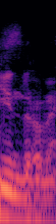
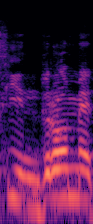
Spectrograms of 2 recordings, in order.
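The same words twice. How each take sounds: First: The stress is on the first syllable. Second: The stress is not on the first syllable. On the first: The speaker calls it right. "si la palabra es esdrújula" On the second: The speaker calls it wrong. "Le falta el acento"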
